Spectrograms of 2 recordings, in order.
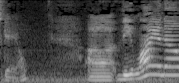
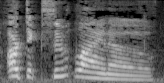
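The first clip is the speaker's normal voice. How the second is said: slow, loud, raised hype voice; mock toy announcer; 5 semitones higher, 6 dB louder, much slower than usual. Riffing on silly toy variants, mock announcer hype. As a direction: draw the name out like a big product reveal.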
